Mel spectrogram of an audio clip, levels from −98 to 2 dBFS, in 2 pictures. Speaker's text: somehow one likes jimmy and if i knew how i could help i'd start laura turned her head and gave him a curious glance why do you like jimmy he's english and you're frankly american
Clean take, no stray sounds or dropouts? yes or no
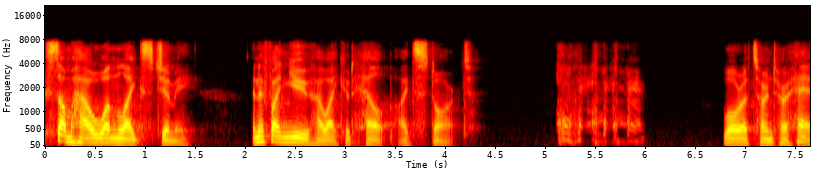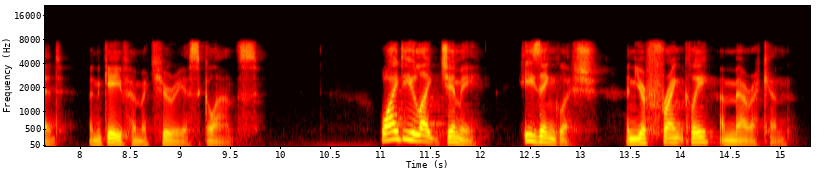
no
